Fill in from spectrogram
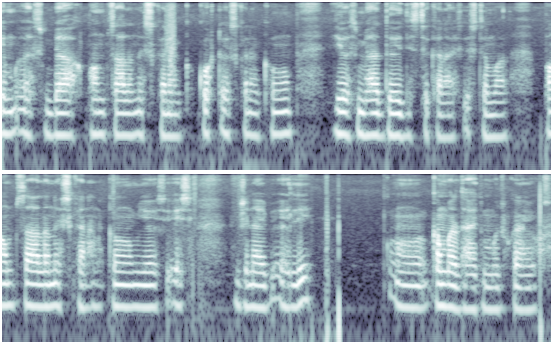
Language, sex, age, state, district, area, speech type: Kashmiri, male, 30-45, Jammu and Kashmir, Ganderbal, rural, spontaneous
